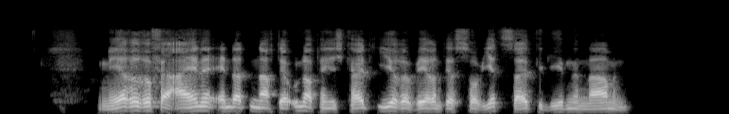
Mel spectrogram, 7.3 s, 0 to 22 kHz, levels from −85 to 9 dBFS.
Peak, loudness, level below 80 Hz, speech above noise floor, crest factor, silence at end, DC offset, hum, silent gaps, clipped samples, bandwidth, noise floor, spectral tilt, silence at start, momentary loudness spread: -2 dBFS; -16 LUFS; -60 dBFS; 39 dB; 16 dB; 1.05 s; under 0.1%; none; none; under 0.1%; 7.8 kHz; -54 dBFS; -6 dB/octave; 1 s; 8 LU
